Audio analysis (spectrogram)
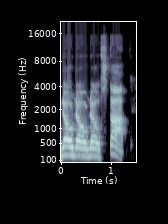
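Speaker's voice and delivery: very slow, high, dragged-out scream. Retelling yelling at a pepper-eating contestant to stop: retelling a scream. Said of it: "I started screaming".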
